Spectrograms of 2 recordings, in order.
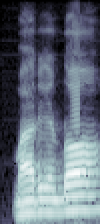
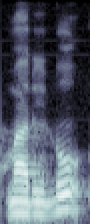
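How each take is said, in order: First: The final vowel is an a sound. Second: The final vowel is not an a sound. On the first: The speaker calls it right. "awal dan akhir madi tiga huruf mujarrad maklum dibaca fathah" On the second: The speaker calls it wrong. "Tidak dibaca"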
